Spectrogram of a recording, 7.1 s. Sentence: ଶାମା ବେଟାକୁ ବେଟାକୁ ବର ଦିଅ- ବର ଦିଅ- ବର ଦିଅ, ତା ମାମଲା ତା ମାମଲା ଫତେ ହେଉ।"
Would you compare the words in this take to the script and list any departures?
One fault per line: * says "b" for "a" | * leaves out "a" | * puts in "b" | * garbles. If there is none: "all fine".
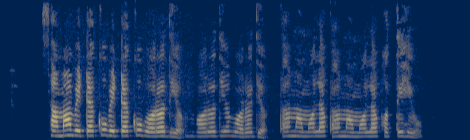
all fine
